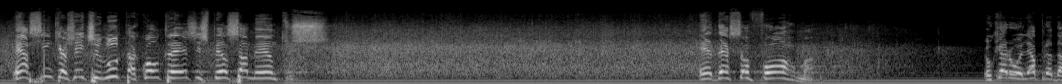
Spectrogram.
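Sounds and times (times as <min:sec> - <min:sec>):
audience applauding: 0:00.0 - 0:09.2
speech: 0:00.1 - 0:03.4, 0:07.0 - 0:08.3, 0:09.8 - 0:10.6.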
